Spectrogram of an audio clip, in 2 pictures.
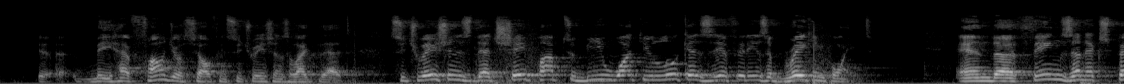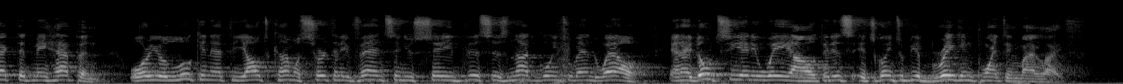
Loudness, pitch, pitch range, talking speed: -31 LUFS, 190 Hz, 155-205 Hz, 185 wpm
